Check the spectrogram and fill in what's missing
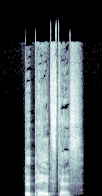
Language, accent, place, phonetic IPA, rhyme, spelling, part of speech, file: German, Germany, Berlin, [bəˈpɛlt͡stəs], -ɛlt͡stəs, bepelztes, adjective, De-bepelztes.ogg
- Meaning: strong/mixed nominative/accusative neuter singular of bepelzt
